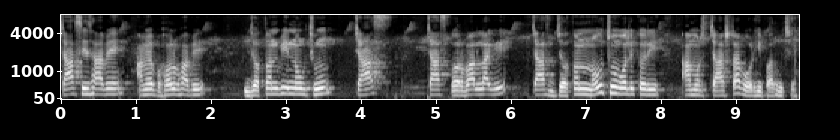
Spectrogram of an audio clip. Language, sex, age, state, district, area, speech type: Odia, female, 45-60, Odisha, Bargarh, urban, spontaneous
